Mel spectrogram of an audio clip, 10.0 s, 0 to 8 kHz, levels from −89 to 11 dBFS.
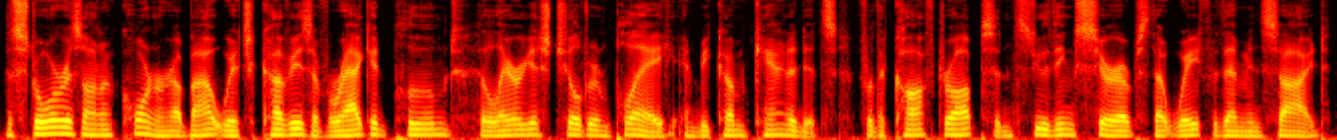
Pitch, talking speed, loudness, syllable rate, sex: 105 Hz, 180 wpm, -19 LUFS, 5.0 syllables/s, male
